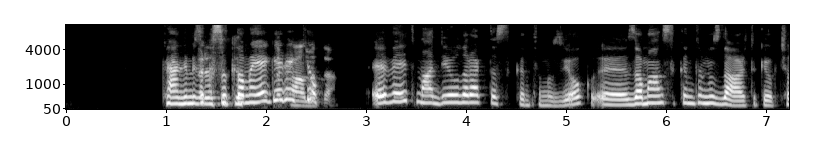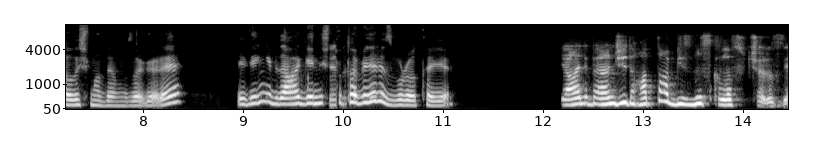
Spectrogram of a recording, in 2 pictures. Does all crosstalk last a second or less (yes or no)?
no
